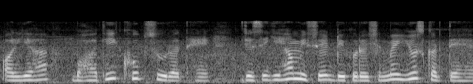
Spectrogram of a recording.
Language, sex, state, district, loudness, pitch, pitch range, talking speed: Hindi, female, Uttarakhand, Uttarkashi, -14 LUFS, 200 Hz, 185-230 Hz, 175 wpm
